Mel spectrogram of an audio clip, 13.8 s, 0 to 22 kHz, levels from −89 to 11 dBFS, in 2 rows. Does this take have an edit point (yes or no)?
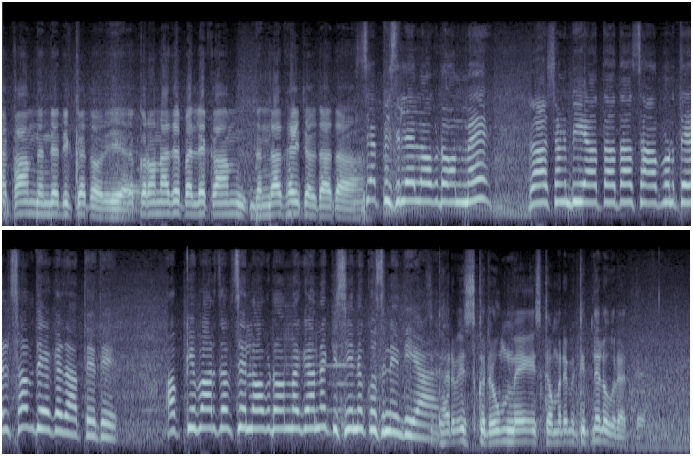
yes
